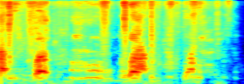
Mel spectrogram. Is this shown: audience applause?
no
